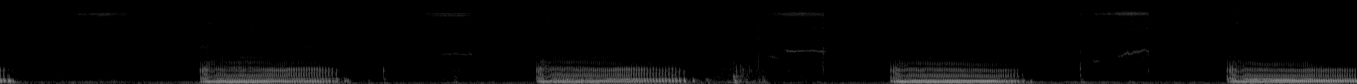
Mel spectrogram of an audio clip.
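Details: Tired pug, a flat-faced dog so sleepy she can hardly hold her head up, with loud rattling snores on each in-breath, about four breaths in 14 seconds; snoring.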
